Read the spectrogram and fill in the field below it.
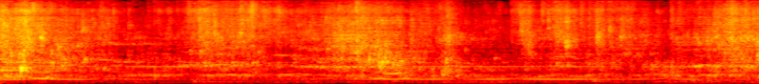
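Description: Water poured over hair during a hair wash, a steady, close rushing and splashing stream that runs for several seconds with slight swells in volume.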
